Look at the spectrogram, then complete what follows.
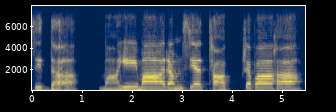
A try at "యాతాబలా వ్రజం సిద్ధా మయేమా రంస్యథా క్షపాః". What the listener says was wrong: మ కి దీర్ఘం లేదు మయేమ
